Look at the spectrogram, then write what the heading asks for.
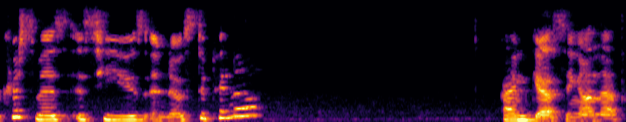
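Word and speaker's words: nøstepinne: The other option, and what I do since I received one for Christmas, is to use a Nostipinna. I'm guessing on that pronunciation, by the way. It's Nostepinne.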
